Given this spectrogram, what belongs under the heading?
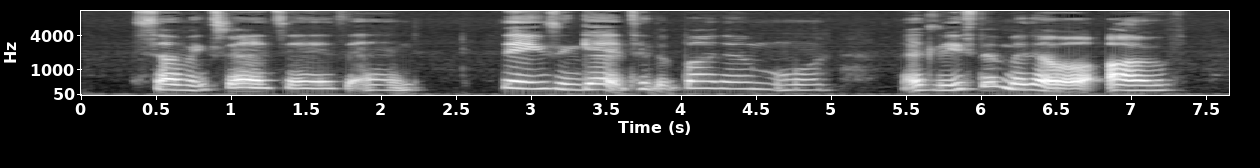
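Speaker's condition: Cerebral palsy; diagnosed at 11 months, full-time motorized wheelchair user, never able to walk independently; age 29; voice may go down sometimes, slower to take breaths, limited lung capacity, energy and effort

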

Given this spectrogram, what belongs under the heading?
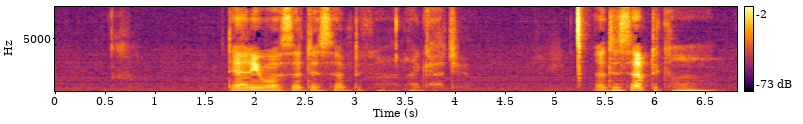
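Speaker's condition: Cerebral palsy; uses wheelchair

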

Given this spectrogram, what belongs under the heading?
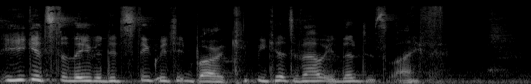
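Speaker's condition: Cerebral palsy; does not talk like typical speaker

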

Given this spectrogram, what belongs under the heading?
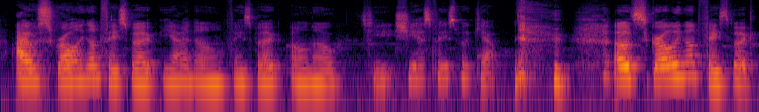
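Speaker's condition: No condition

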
